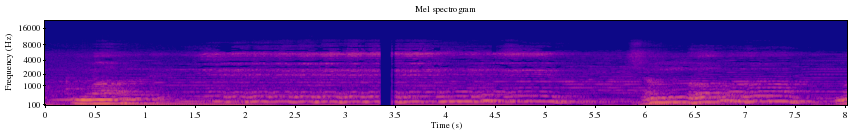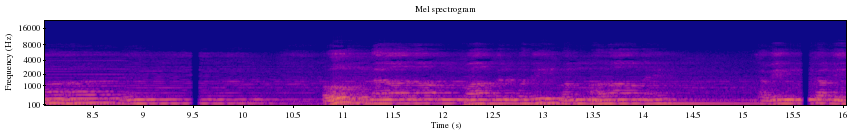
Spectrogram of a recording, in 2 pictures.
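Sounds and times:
harmonium holding notes: 0.0 - 16.0
man singing a devotional chant: 0.2 - 5.3, 5.9 - 10.2, 10.8 - 14.5, 15.2 - 16.0.

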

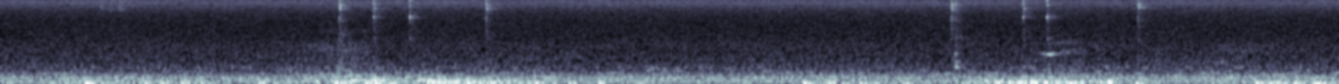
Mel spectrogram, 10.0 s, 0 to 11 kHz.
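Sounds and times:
computer mouse clicks: 2.5 - 3.8, 7.1 - 8.7.

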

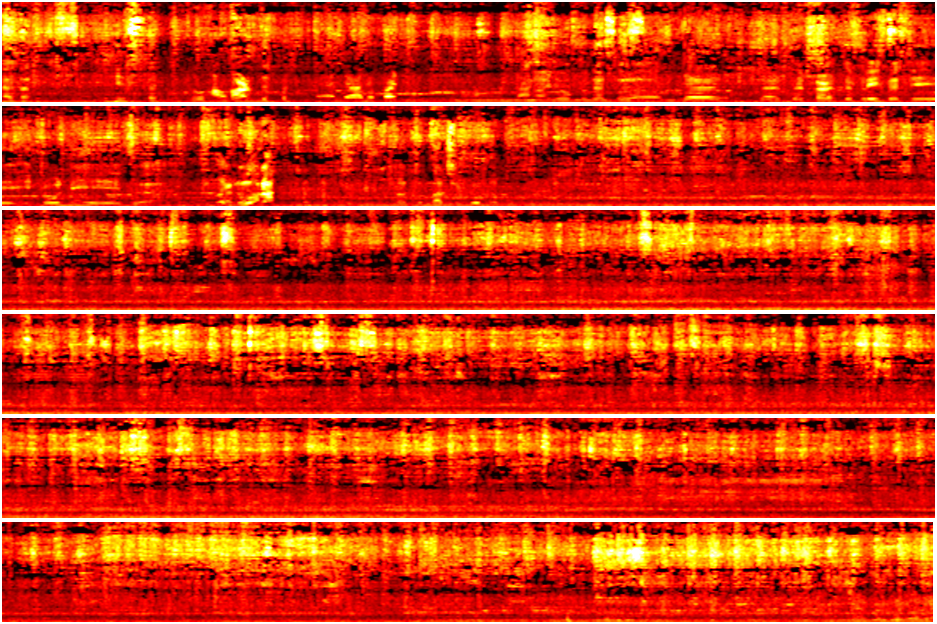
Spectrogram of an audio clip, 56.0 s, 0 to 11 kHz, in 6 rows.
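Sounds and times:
car engine and tyre rumble: 0.0 - 55.9.

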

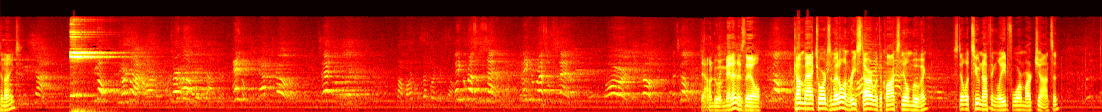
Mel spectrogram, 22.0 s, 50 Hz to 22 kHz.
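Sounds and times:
referee's whistle blowing: 1.4 - 2.8.

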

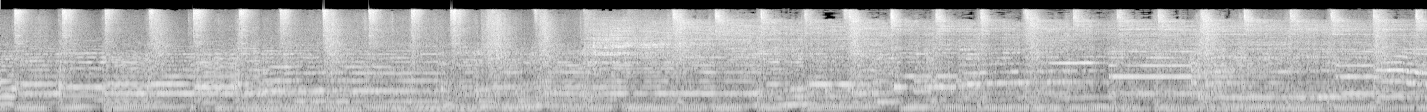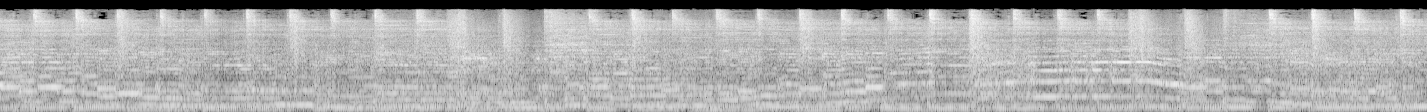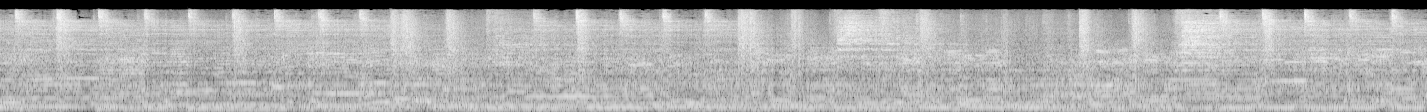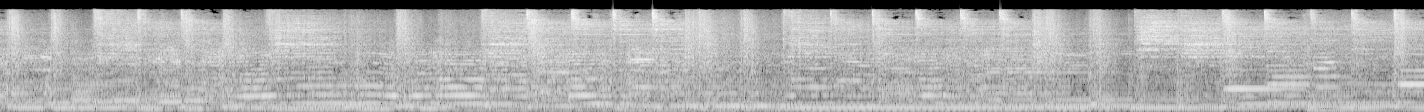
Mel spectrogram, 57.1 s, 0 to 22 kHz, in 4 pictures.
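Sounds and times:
drum kit: 0.0 - 57.0
guitars: 0.0 - 57.0.

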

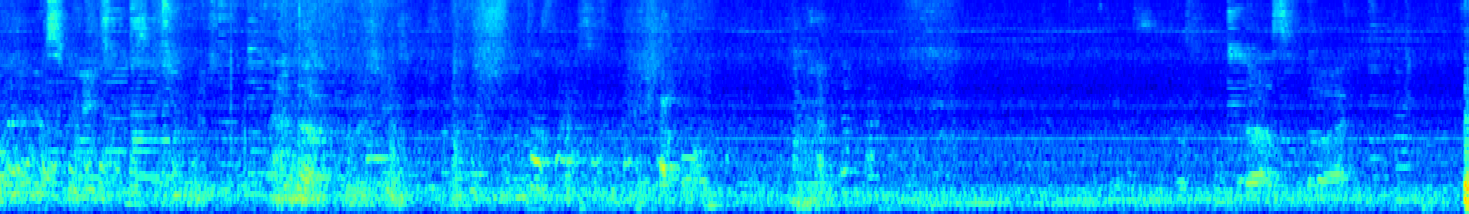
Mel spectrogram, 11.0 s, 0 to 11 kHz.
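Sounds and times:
rumbling room noise: 0.0 - 11.0.

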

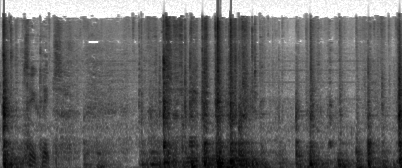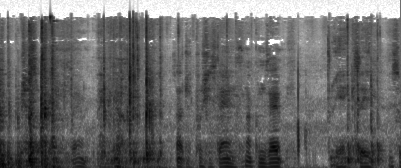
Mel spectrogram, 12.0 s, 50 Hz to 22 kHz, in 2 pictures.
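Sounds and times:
boiler casing clicks and rattles: 0.0 - 12.0.

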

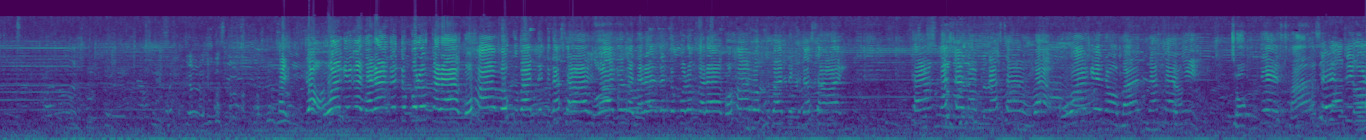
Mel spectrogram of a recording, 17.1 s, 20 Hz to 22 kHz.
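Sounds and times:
crowd chatter: 0.0 - 17.0
steady low rumble: 0.0 - 17.0
high-pitched wavering voice: 0.1 - 15.1.

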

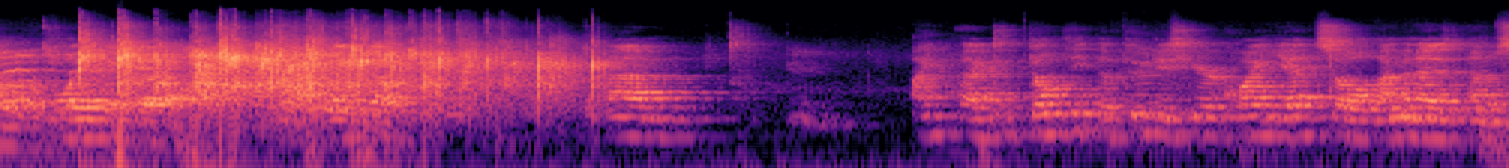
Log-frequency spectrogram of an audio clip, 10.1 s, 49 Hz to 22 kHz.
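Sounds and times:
room of people clapping: 0.2 - 4.4.

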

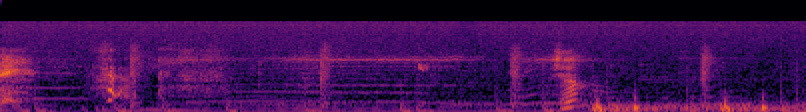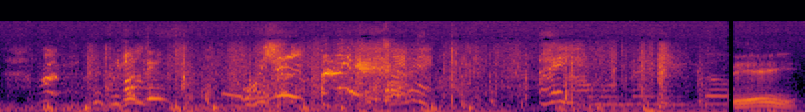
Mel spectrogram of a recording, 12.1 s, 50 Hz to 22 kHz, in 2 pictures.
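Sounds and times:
heartbeat double beats: 0.3 - 11.5.

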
